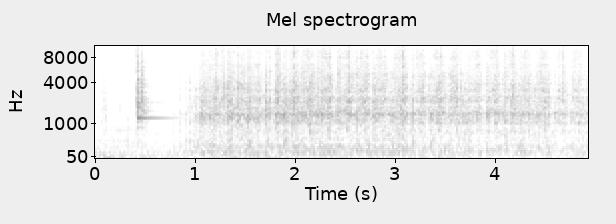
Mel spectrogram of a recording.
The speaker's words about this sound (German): geht es für das Aluboot von Michael dann noch lautstark auf den Trailer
